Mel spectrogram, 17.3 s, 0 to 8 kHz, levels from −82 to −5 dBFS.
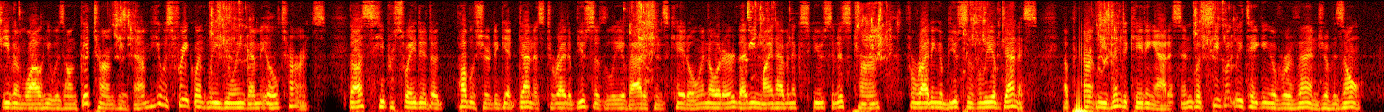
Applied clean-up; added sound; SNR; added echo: neural mask model Resemble Enhance denoiser.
